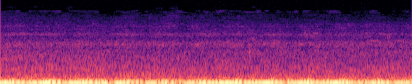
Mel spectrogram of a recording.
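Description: A steady low hum with a faint background hiss.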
